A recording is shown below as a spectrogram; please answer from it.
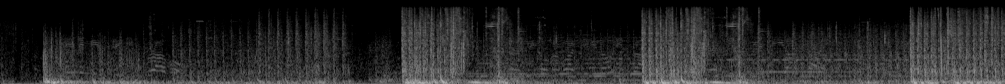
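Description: Video game gunfire comes in several loud, crackling bursts a couple of seconds apart, each a dense volley of rapid shots, with a voice talking between them.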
